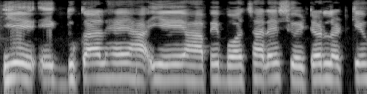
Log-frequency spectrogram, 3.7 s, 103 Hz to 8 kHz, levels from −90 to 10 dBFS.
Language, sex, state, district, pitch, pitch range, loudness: Hindi, male, Maharashtra, Nagpur, 205 Hz, 195-210 Hz, -13 LUFS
